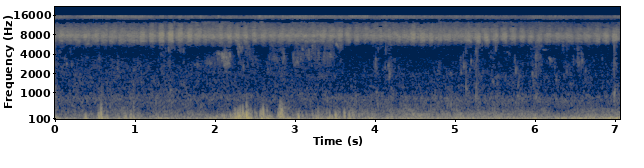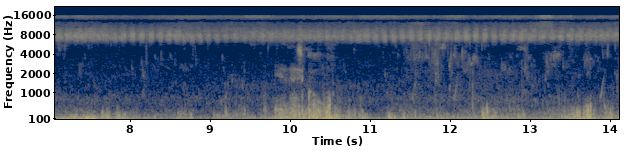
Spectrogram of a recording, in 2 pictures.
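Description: A steady, high-pitched chorus of insects buzzing in the marsh, with a fine rapid pulse, over a few louder low rumbles that swell and fade.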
